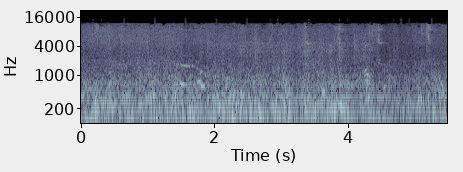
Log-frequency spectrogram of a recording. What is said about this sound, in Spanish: Granizo del tamaño de pelotas de ping-pong que han dejado daños en viviendas, comercios y coches aparcados.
